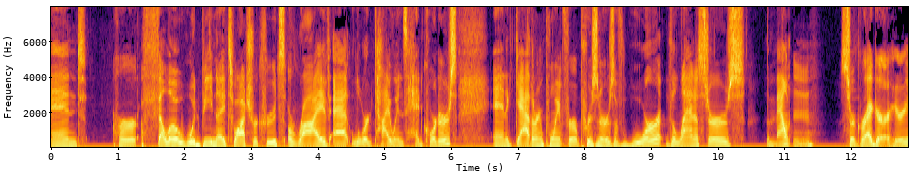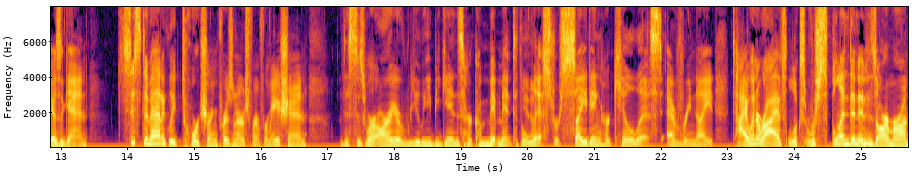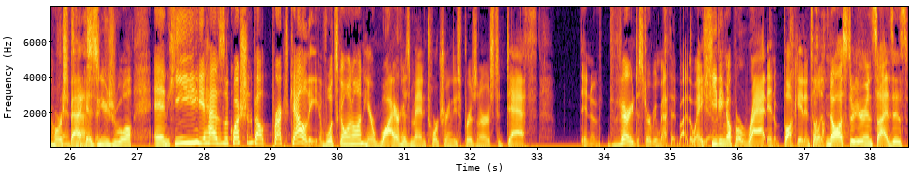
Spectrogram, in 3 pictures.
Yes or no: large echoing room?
no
